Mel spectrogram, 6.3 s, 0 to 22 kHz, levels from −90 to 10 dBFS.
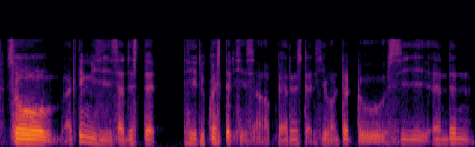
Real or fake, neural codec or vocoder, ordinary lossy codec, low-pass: fake; codec, 16 kHz, 8 kbps, FreqCodec, smaller model; MP3, 64 kbps; 7.2 kHz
